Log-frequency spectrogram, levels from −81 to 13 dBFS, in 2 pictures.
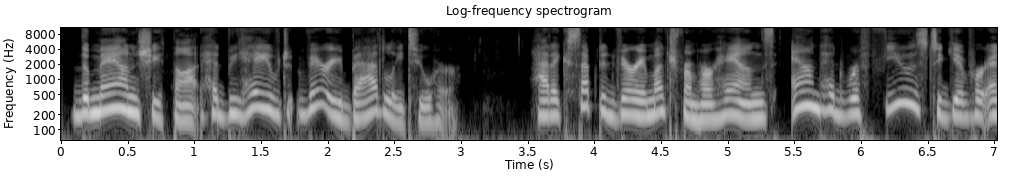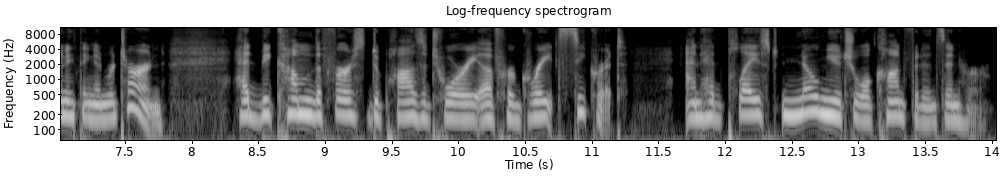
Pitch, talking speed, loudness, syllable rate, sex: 190 Hz, 180 wpm, -18 LUFS, 5.5 syllables/s, female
